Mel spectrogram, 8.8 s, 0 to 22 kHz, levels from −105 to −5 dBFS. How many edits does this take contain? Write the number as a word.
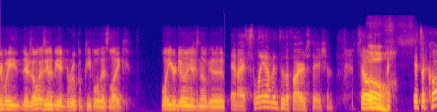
one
